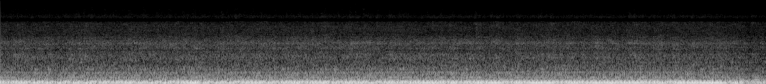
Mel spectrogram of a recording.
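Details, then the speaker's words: V8-swapped Mercedes 240D after fuel line and -8 AN fitting repairs: deep, even V8 rumble, no knocks or misses, running cleanly; normal running, though fuel still leaking badly from a fitting. "this thing sounds good oh yeah"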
